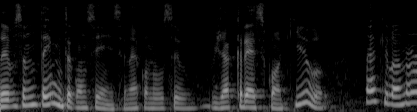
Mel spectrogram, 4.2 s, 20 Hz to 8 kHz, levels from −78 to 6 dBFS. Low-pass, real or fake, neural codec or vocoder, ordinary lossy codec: 7.2 kHz; fake; codec, 16 kHz, 8 kbps, FreqCodec, larger model; none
